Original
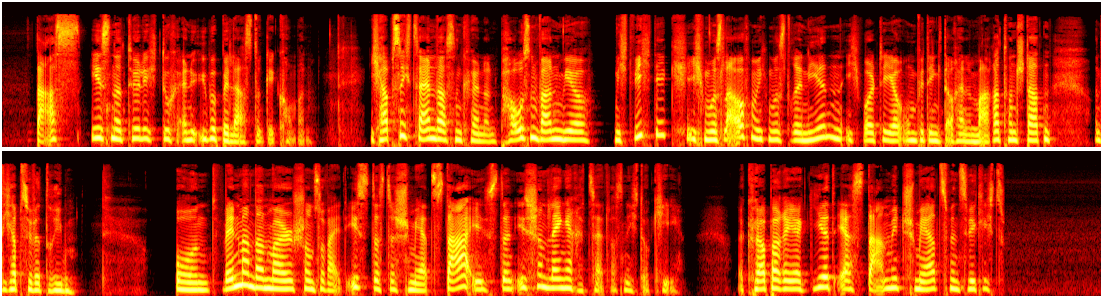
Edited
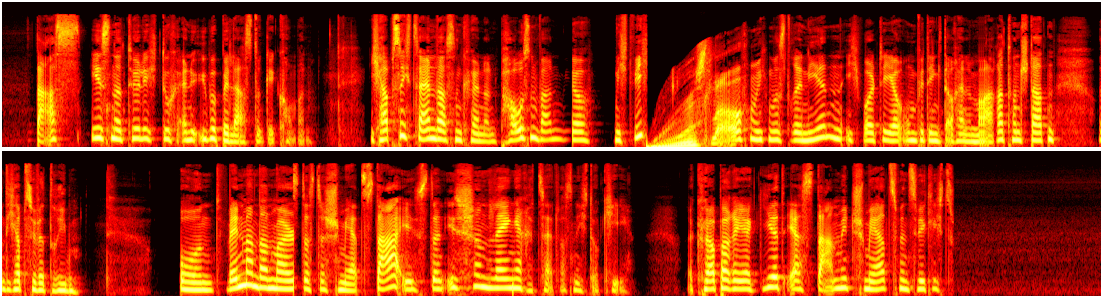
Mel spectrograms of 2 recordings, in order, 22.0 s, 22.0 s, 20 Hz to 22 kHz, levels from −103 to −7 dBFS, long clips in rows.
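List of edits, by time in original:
5.11–5.70 s: studio fade out
6.44 s: tape start 1.20 s
9.76 s: stutter 0.02 s, 3 plays
13.86–14.60 s: delete
16.21–16.60 s: stretch 1.5×

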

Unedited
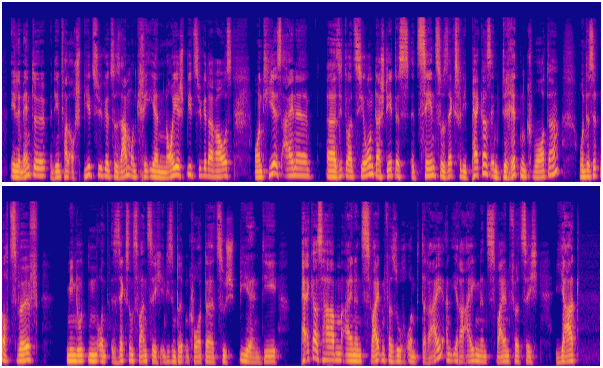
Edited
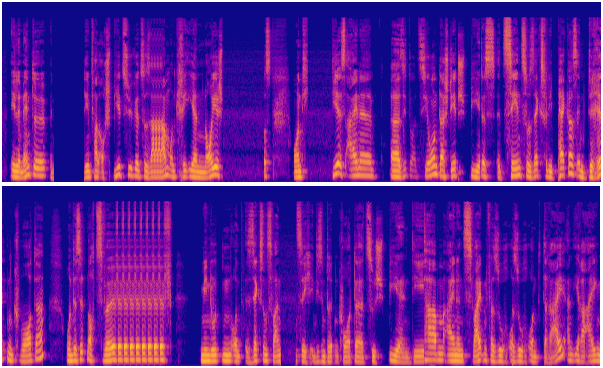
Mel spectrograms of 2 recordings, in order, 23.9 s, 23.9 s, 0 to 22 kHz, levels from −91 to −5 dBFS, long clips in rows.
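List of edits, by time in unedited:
1.04 s: insert silence 0.60 s
2.38 s: stutter 0.06 s, 4 plays
3.64–4.47 s: room tone
5.33 s: insert room tone 0.50 s
6.61–7.33 s: dip -23 dB, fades 0.33 s
11.08–11.59 s: fade in, from -17.5 dB
12.46 s: stutter 0.12 s, 9 plays
14.87 s: insert room tone 0.31 s
16.48–16.92 s: copy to 7.84 s
17.43–18.38 s: delete
19.76–20.15 s: loop, 2 plays

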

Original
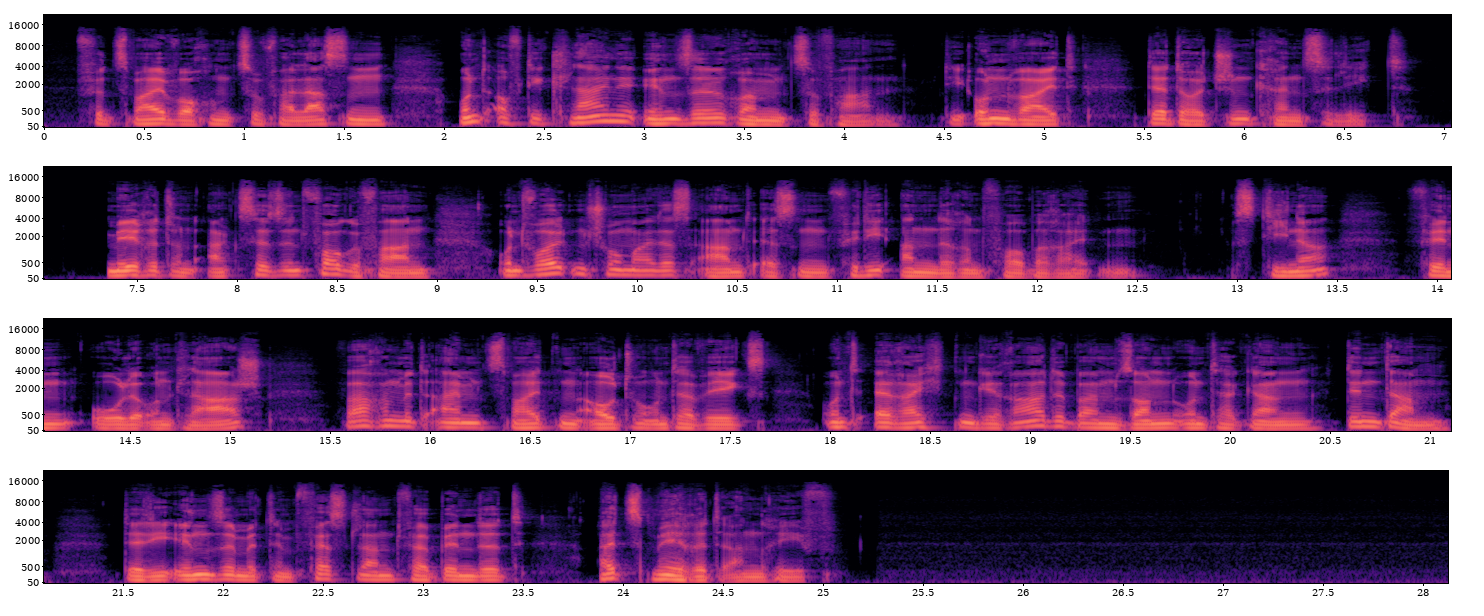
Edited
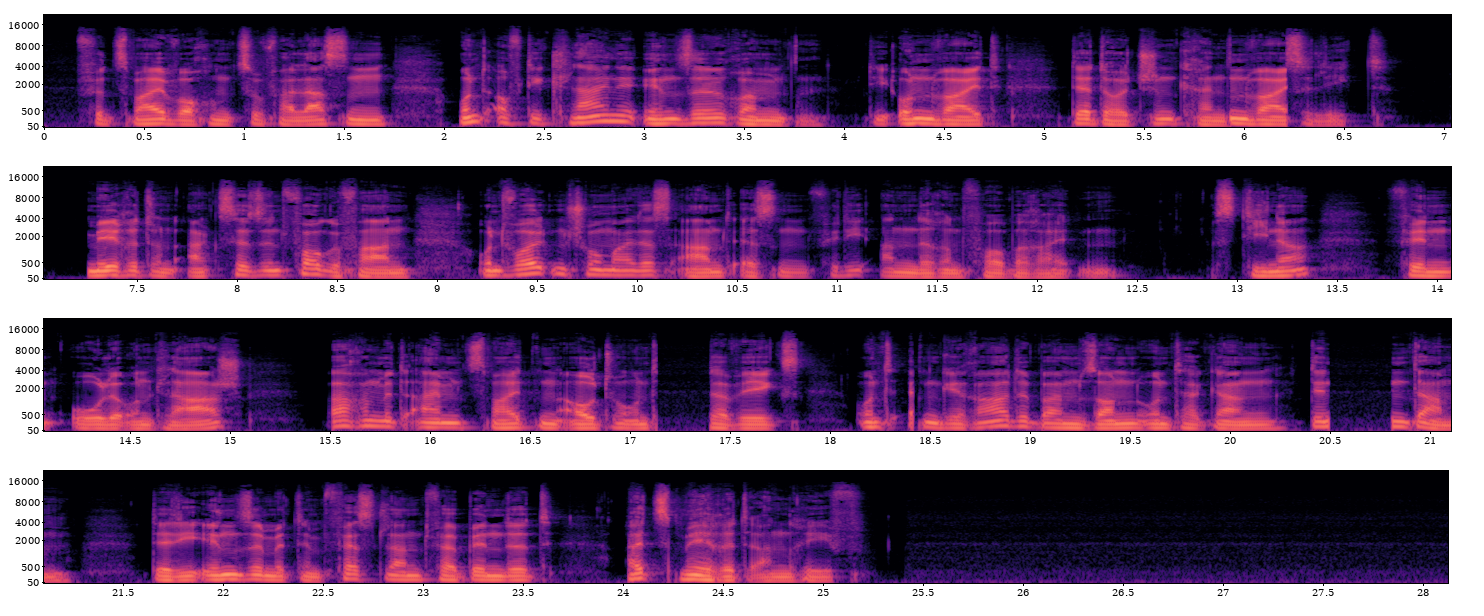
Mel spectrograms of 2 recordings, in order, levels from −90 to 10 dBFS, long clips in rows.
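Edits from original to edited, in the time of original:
3.76–4.14 s: delete
4.74–5.02 s: copy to 6.31 s
10.75–11.48 s: dip -8 dB, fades 0.13 s
15.03–15.61 s: fade out
17.23 s: insert room tone 0.27 s
18.24–18.59 s: delete
20.67 s: insert room tone 0.32 s

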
